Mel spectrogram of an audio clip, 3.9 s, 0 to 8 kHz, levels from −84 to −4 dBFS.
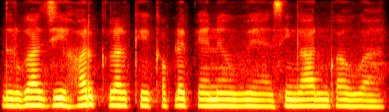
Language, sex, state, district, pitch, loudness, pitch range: Hindi, female, Jharkhand, Garhwa, 175 Hz, -17 LUFS, 170-185 Hz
